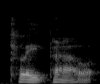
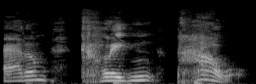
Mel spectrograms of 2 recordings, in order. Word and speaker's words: Adam Clayton Powell: You can You can't tell me Clay Powell ain't have. His name is Clayton, Adam Clayton Powell.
